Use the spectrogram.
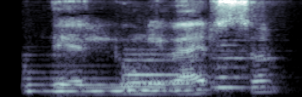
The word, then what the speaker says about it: dell'universo: So de, just suave. Don't be, don't push it. Dell'universo.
